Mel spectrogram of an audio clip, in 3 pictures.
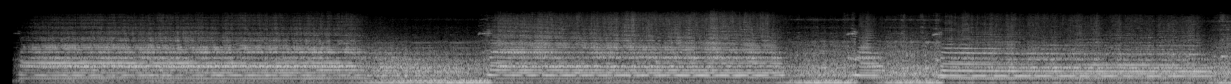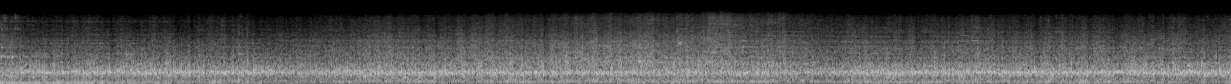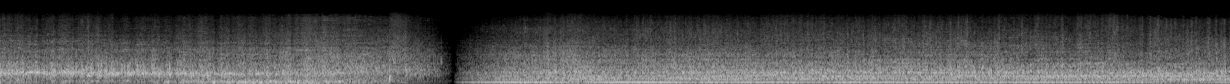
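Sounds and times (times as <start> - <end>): train air horn blasts: 0.1 - 12.4
train cars rumbling on rails: 0.1 - 36.9.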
